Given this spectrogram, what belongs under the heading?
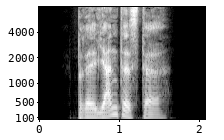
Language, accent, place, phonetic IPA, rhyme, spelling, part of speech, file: German, Germany, Berlin, [bʁɪlˈjantəstə], -antəstə, brillanteste, adjective, De-brillanteste.ogg
- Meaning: inflection of brillant: 1. strong/mixed nominative/accusative feminine singular superlative degree 2. strong nominative/accusative plural superlative degree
